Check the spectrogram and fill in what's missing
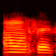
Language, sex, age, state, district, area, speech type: Tamil, male, 30-45, Tamil Nadu, Kallakurichi, rural, conversation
